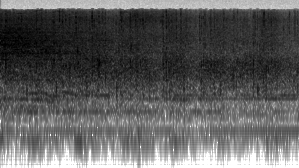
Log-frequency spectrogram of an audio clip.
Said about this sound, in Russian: Давайте Богу дадим громкие аплодисменты.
